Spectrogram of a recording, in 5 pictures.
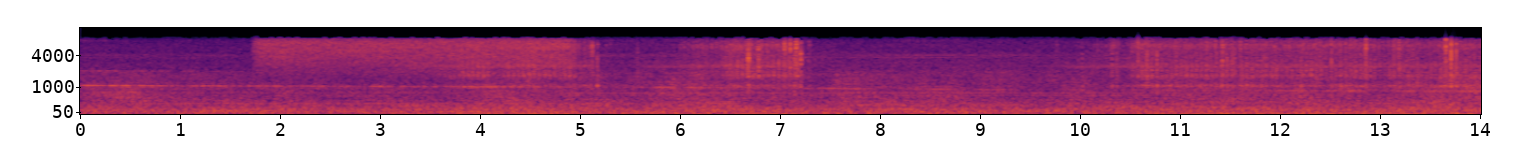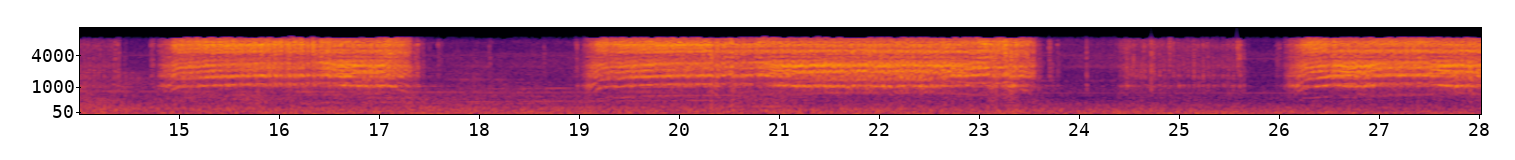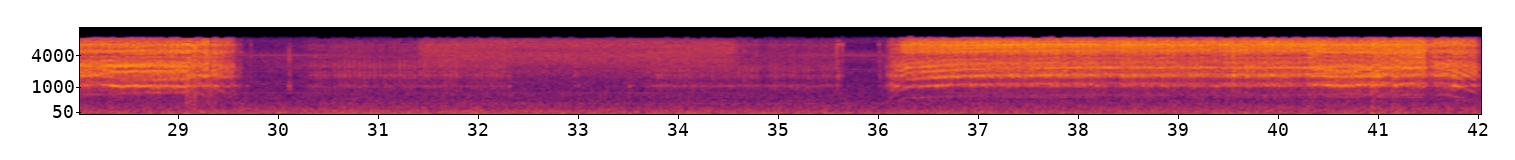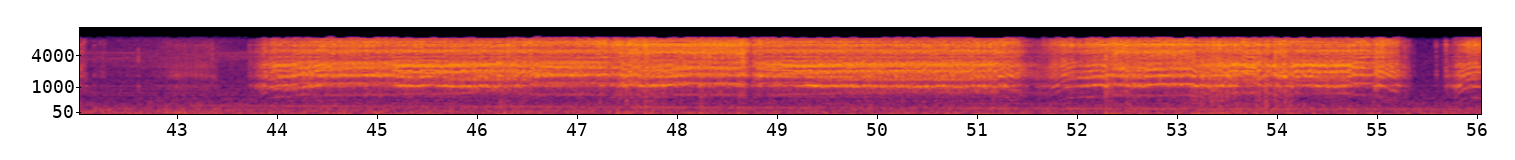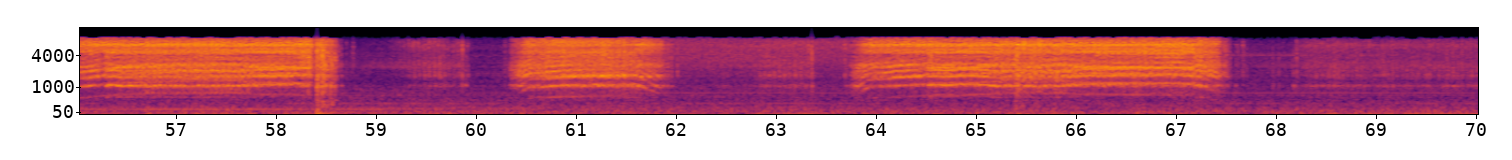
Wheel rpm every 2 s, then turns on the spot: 0, 0, 20, 10, 0, 10, 20, 80, 100, 50, 160, 120, 20, 130, 110, 10, 10, 20, 130, 160, 140, 20, 140, 160, 160, 120, 150, 100, 150, 60, 90, 20, 150, 110, 20.
4-8 10-14 30-32 34-36 58-60 68-70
